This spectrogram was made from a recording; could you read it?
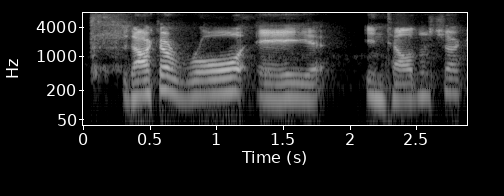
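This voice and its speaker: A man running a tabletop roleplay game as game master, halting and repeating himself as he explains. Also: on the high side, fairly even intonation. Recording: clear background noise.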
